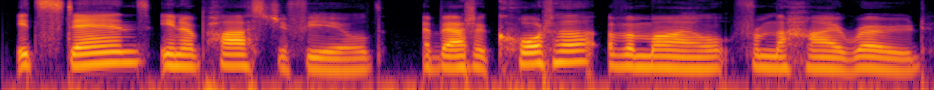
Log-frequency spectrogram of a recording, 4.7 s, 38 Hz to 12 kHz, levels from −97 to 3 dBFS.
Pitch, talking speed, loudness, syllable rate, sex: 175 Hz, 205 wpm, -20 LUFS, 4.7 syllables/s, female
